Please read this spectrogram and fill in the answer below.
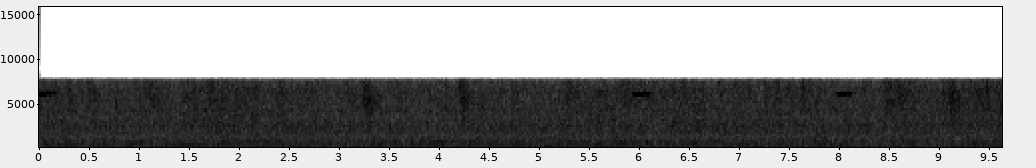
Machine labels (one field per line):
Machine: fan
